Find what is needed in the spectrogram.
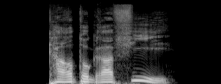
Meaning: alternative spelling of Kartografie
- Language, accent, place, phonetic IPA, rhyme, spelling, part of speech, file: German, Germany, Berlin, [kaʁtoɡʁaˈfiː], -iː, Kartographie, noun, De-Kartographie.ogg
